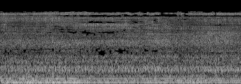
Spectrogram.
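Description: Case IH 2188 combine's diesel engine running steadily as the combine drives slowly along, a constant low hum.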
